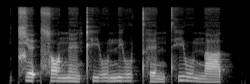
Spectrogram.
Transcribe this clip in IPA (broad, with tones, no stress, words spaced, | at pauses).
t͡ɕe˦ʔsɔ˧nẽ˨˩ kʰju˧n̪ju˧t̪ʰe˨˩n t̪ʰju˥˧n̪a˨t̚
